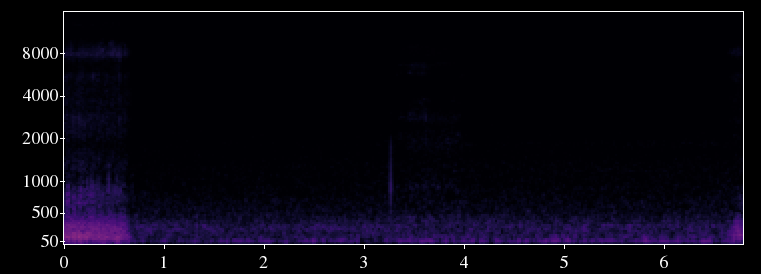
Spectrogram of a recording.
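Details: Sleeping French Bulldog lying on its owner's chest, apparently dreaming, gives one loud rumbling man-like snore, then quiet low breathing before the next snore; snoring.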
